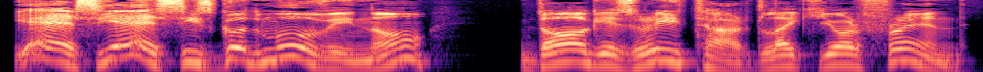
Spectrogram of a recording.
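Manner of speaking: put-on loud, high, excited Russian-accented guard; thick Russian accent. A narrator's reading. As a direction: enthuse in a heavy Russian accent. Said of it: "He had a thick Russian accent".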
